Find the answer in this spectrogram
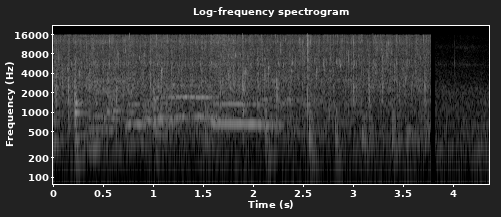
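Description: Cauliflower florets sizzling as they fry in hot refined oil in a non-stick kadai, with light scrapes and clicks of a wooden spatula moving them in the pan. The sizzle cuts off suddenly near the end.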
